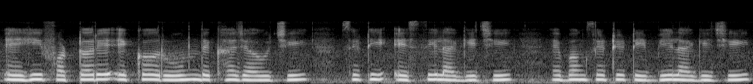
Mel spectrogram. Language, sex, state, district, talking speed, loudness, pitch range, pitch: Odia, female, Odisha, Nuapada, 105 wpm, -12 LUFS, 205-225 Hz, 215 Hz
